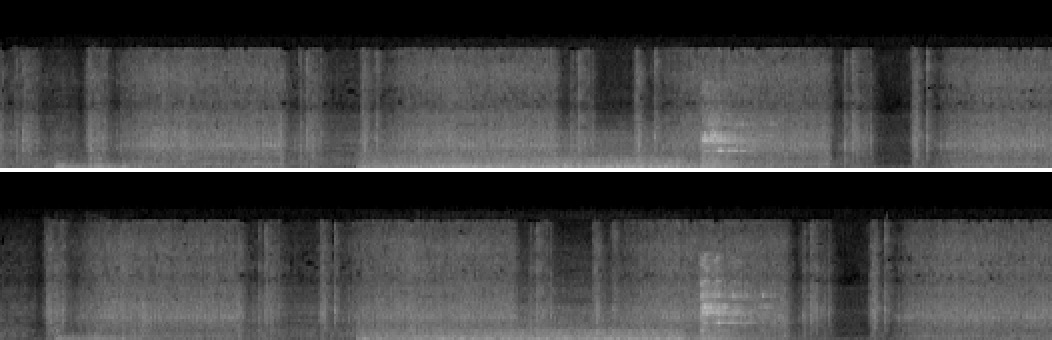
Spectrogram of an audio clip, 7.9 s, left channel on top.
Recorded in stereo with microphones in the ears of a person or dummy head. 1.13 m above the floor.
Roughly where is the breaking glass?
Right.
